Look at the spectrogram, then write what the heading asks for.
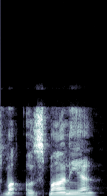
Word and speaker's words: Osmania: went on to is it omaz o OS osmania University am I pronouncing that correctly yes that's it's actually the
